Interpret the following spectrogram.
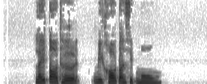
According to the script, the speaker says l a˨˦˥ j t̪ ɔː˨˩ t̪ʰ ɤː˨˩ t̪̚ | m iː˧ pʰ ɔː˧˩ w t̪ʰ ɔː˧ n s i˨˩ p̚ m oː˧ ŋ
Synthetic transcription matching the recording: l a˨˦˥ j t̪ ɔː˨˩ t̪ʰ ɤː˨˩ t̪̚ | m iː˧ kʰ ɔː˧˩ w t̪ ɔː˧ n s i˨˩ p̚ m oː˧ ŋ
